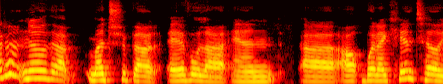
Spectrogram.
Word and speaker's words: Evola: Is that right? Did I say it right? Yeah, Evola. Evola. That's so much better.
